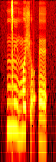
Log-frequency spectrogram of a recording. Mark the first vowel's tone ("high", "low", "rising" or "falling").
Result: falling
